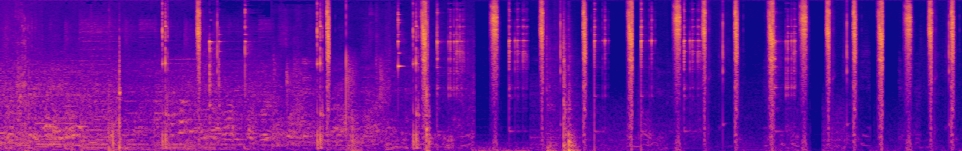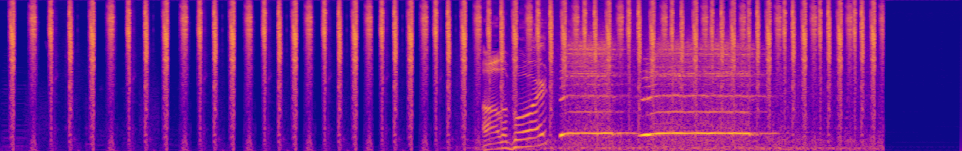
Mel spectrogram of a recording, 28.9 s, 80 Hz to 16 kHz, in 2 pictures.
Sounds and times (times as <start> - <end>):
Speech: 0.0 - 7.1, 21.6 - 22.7.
